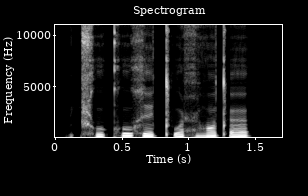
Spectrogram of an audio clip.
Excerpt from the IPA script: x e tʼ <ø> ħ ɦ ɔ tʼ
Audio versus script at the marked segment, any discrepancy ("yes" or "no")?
yes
